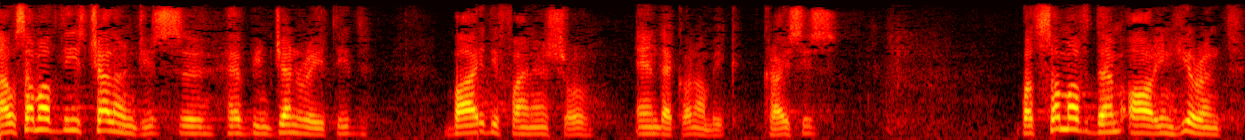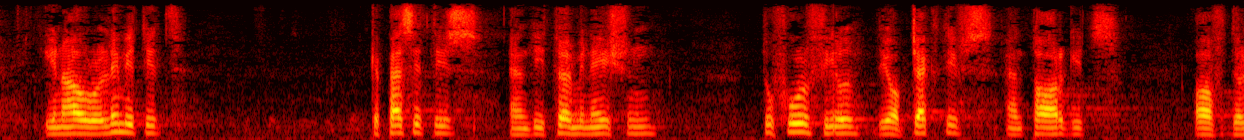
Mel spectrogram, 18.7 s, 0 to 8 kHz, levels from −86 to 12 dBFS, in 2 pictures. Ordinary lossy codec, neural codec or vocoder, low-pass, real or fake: none; none; 7.2 kHz; real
